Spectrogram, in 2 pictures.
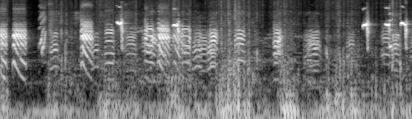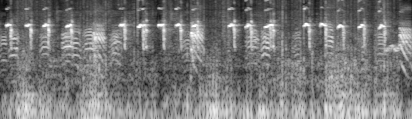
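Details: Zebra finches (Taeniopygia guttata) bred in an aviary, several chattering at once: busy, overlapping bursts of nasal, trumpet-like chirps and thin, high whistled notes, about two or three notes a second.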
